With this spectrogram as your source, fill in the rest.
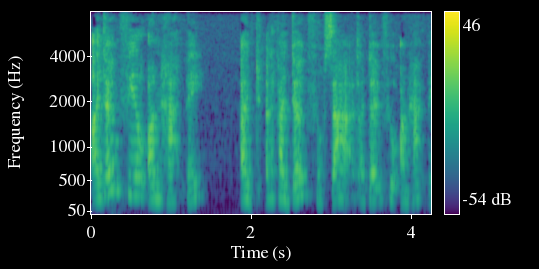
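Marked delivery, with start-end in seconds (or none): none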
